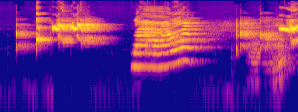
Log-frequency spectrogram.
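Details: Talking baby Alexandrine parakeet, known for saying "I love you", giving three loud, strongly harmonic calls: a bright opening note, a long falling-then-flat drawl, and a closing burst of squawky syllables.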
